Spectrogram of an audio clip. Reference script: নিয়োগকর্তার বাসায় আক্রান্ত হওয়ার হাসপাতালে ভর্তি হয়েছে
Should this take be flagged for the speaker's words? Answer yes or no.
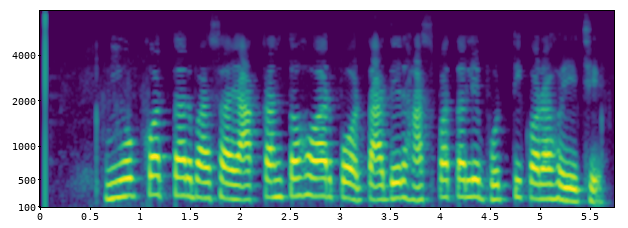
yes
